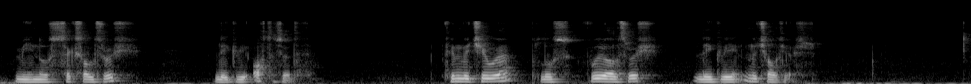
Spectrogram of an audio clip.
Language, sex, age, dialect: Faroese, male, 15-35, Suðurstreymoy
